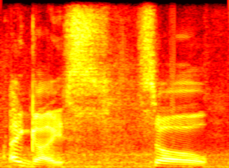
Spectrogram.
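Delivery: ordinary delivery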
